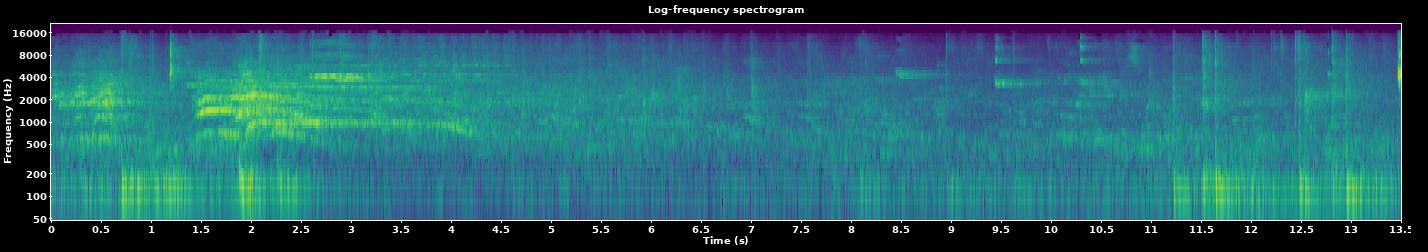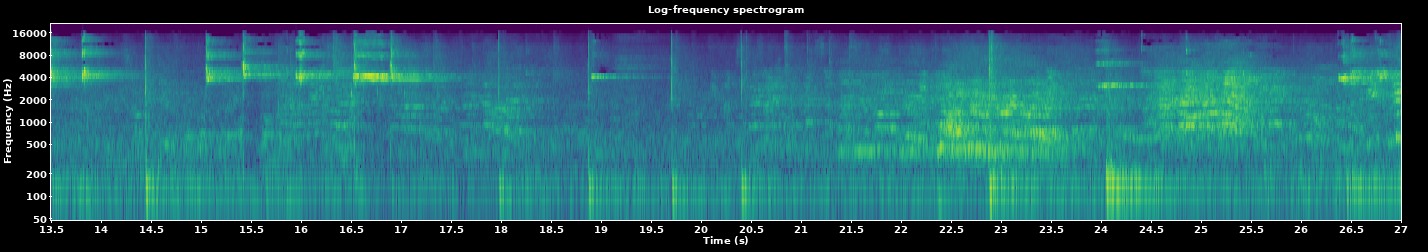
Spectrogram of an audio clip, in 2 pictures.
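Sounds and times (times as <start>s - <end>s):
players' voices: 0.0s - 27.0s
sneaker squeaks: 0.7s - 1.4s, 8.1s - 11.7s, 12.7s - 17.5s, 18.8s - 19.8s, 23.9s - 24.6s, 25.4s - 27.0s
ball bouncing on gym floor: 11.2s - 11.8s.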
